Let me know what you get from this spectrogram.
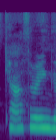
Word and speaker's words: Catherine: Yeah, so I'm as Catherine Gairard. Everywhere, so it's spelled C-A-T-H-E-R-I-N-E. And then my last name is G-A-I-R-A-R-D.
